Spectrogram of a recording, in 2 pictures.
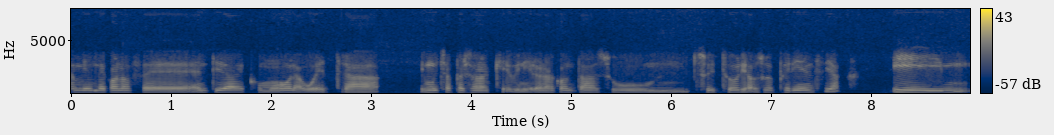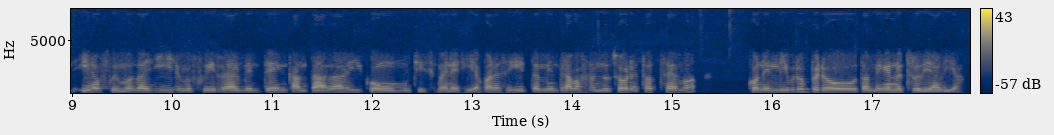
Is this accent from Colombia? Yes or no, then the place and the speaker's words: no; Córdoba, Andalusia, Spain; yo soy de Córdoba, el libro empieza un poco allí, hablando también de a lo mejor de mi experiencia, de mis recuerdos.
